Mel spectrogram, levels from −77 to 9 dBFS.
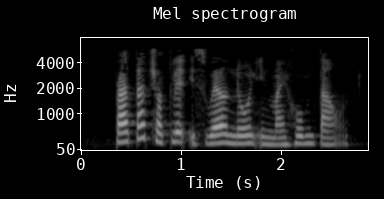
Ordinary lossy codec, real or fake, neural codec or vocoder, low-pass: MP3, 24 kbps; real; none; 7.2 kHz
